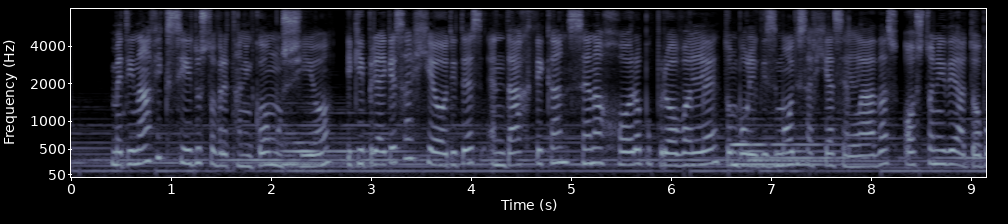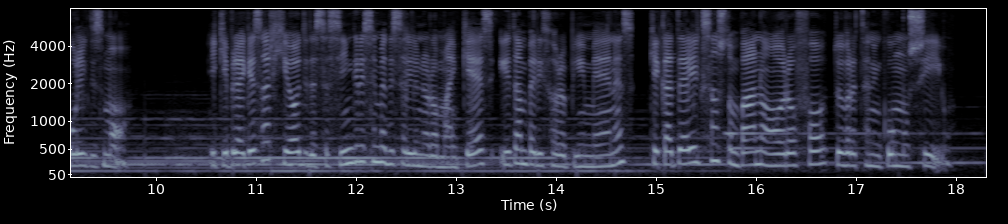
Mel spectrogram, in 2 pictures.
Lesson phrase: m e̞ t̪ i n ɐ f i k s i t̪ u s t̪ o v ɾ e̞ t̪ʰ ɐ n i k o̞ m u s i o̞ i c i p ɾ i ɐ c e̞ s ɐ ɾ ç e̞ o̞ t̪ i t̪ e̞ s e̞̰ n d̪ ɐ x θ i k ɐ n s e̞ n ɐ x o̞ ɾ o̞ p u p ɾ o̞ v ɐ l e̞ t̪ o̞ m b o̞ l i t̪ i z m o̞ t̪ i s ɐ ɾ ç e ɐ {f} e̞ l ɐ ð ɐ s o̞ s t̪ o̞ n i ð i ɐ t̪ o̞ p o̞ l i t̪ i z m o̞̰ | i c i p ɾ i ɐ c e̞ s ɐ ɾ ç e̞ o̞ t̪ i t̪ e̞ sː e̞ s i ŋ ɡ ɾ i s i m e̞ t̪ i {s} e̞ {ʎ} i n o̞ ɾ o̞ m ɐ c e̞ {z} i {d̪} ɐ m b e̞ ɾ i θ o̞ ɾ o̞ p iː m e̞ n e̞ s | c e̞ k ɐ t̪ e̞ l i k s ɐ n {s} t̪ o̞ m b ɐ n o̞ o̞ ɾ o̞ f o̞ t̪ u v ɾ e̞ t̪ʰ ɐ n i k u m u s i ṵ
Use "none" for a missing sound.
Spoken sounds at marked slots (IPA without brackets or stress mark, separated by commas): s, s, l, s, t̪, s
